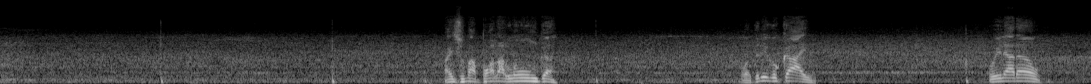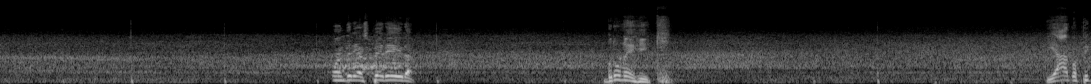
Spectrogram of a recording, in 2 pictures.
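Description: A large stadium crowd murmurs and chants steadily in the background.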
